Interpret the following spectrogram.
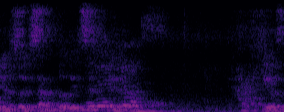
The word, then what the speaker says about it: hagios: Hagios, diga conmigo, hagios. Se escucha como gajos o algo así, ¿no? Hagios. Y eso es santo en griego. Hagios. A ver, digan Kadash. Kadash. Hagios.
